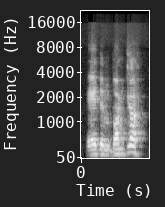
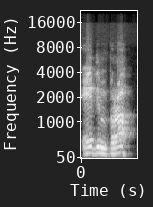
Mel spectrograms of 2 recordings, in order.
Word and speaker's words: Edinburgh: hear Americans prob about Ed go edin bro Eden Burger got they different and you s there it's Eden bruh Eden bruh you know that's that's it's pronounced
